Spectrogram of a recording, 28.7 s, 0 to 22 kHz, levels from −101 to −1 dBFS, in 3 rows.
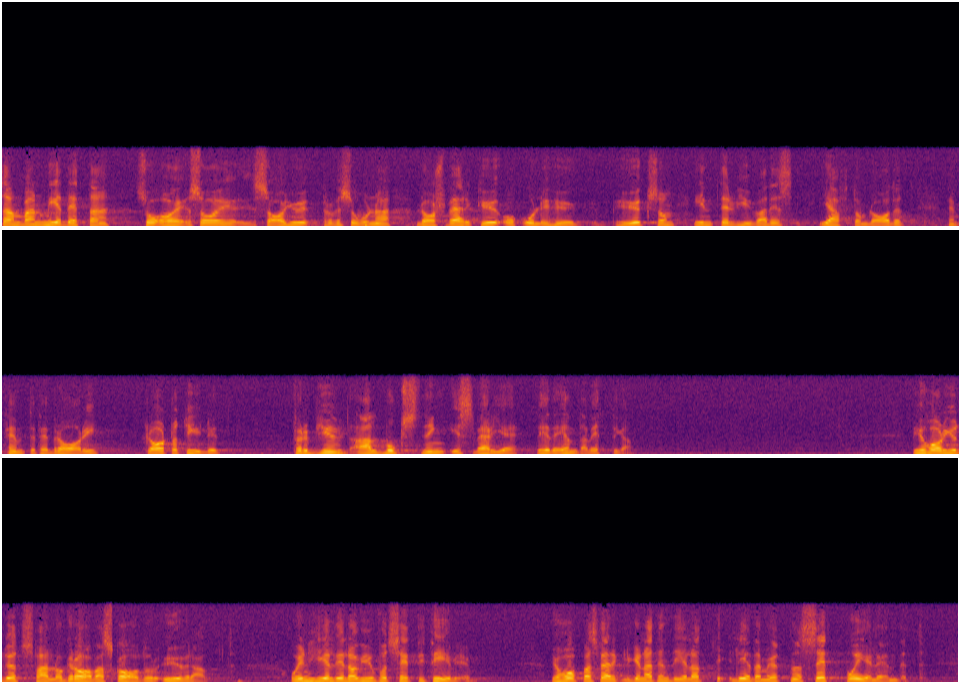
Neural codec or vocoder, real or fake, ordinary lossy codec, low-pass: none; real; none; none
